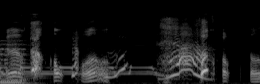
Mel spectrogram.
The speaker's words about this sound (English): has got hiccups. Oh dear! How do you get rid of hiccups?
